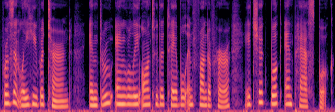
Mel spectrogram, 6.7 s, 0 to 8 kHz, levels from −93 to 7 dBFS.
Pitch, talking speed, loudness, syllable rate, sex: 195 Hz, 180 wpm, -17 LUFS, 4.7 syllables/s, female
